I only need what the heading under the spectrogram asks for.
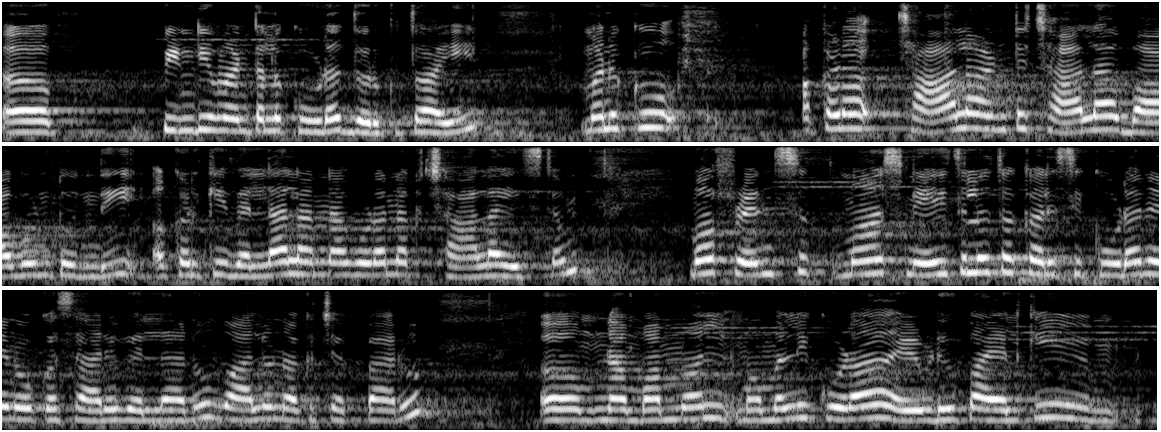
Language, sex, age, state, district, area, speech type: Telugu, female, 18-30, Telangana, Nalgonda, urban, spontaneous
